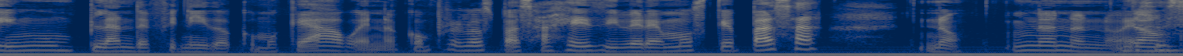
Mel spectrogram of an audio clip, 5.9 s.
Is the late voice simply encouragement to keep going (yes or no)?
yes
